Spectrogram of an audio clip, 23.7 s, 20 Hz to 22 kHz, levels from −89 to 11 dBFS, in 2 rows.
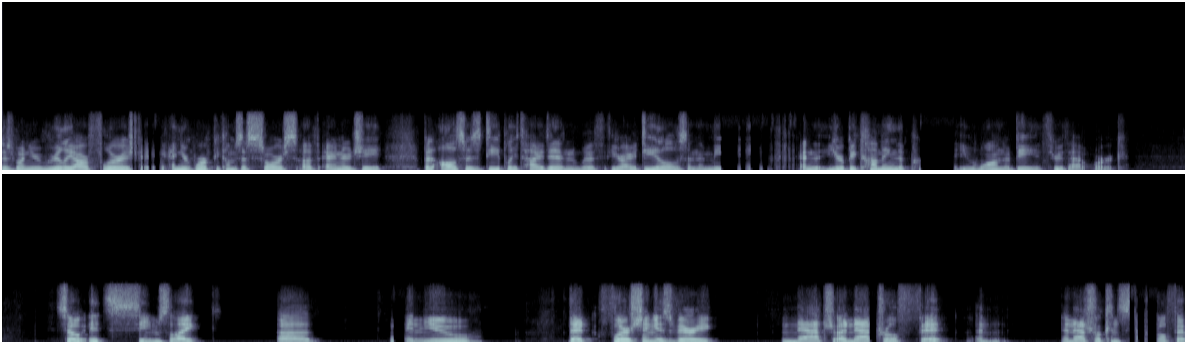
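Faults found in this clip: Lost AMR speech frames, six spots: 1.29–1.60 s (after "when you really are"), 7.18–7.95 s (after "your ideals and the"), 9.17–9.55 s (before "you want to be"), 15.73–16.03 s, 20.49–20.60 s, and 23.09–23.42 s. The decoder repeats the last good pitch and tract settings with falling gain, so you hear warbles and sound dropping quickly toward near silence. The worst stretch is near 7.2–7.95 s, where a run of about 0.18 s fades toward silence. The probable cause is radio-side frame errors, and the clear wideband HD Voice band between dropouts points to AMR-WB.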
